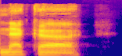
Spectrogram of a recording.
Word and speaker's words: Nneka: So if you're pronouncing Nneka, N-E-K-A, that means the letter E in every scenario should be pronounced eh. Across the board, okay.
